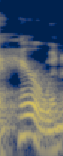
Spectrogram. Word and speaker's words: heroine: hero hero heroin heroin remember heroin is the pronunciation for the drug and heroin is a female hero pronunciation heroin heroin she's the heroine of the story let's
